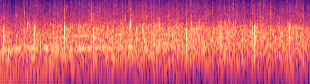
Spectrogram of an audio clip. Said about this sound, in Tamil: நீங்க கைத்தட்டுறதை வச்சே என்னால அதை சொல்லிட முடியும்.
